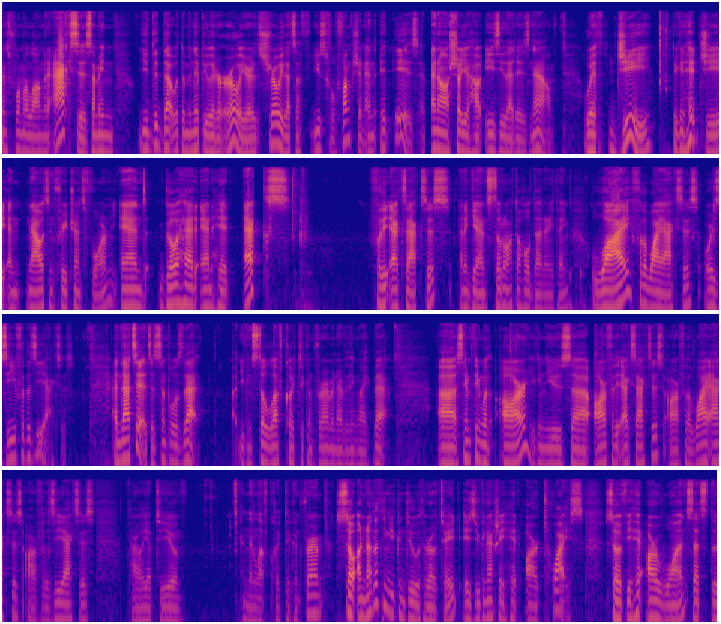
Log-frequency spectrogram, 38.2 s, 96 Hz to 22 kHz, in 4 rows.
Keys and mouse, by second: 9.4 g, 26.7 r, 38.1 r.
